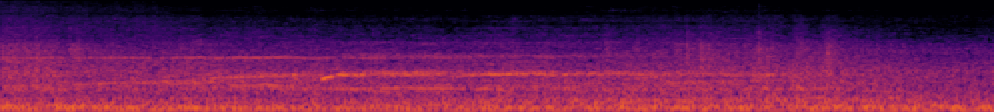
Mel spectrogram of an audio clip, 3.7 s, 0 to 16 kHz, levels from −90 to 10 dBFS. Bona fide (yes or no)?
no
